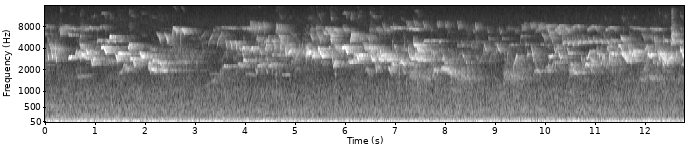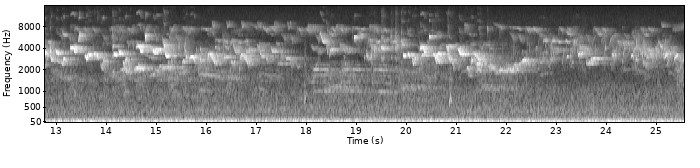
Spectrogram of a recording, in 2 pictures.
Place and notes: Königsheide, Berlin - spring morning ambience
Königsheide, Berlin, spring morning forest ambience at the pond, distant city sounds
(Sony PCM D50 DPA4060)
Berlin, Germany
